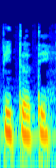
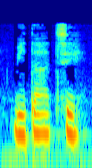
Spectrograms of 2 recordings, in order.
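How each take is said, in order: First: The last syllable starts with a 'd' sound. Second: The last syllable starts with a 'j' sound. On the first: The speaker calls it wrong. "그냥 연음만 시키면 이렇게 돼요. 혀 짧은 소리가 나요" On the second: The speaker calls it right. "그래서 미다지 바치 이렇게 바뀌는 거예요"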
